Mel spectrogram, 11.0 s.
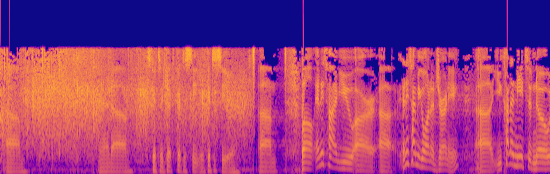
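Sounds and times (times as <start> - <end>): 
church congregation applauding to welcome a pastor back from sabbatical: 0.0 - 5.2
speech: 2.0 - 10.9.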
